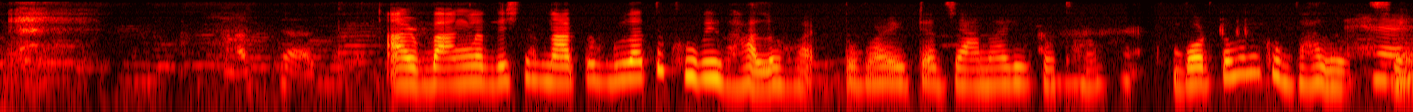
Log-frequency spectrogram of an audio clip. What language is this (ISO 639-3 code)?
ben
